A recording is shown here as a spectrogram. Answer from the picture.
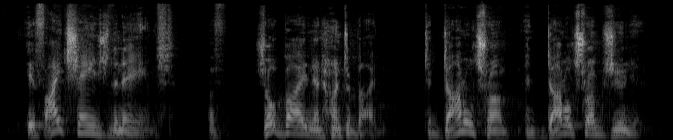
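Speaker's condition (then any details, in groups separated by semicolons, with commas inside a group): No condition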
